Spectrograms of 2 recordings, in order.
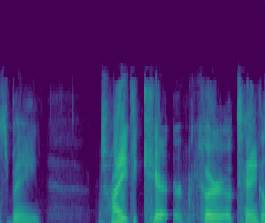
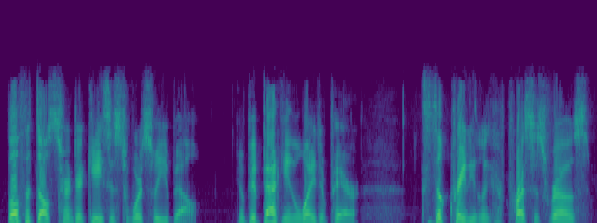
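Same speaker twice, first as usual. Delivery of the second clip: ordinary delivery, nothing marked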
